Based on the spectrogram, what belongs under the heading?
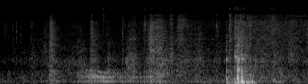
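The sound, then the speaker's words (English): A bird on a table coos, soft throaty murmurs rolling for a second or so before a louder, fuller coo near the end, with no one talking. “Man, some bird on the Niggas table.”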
